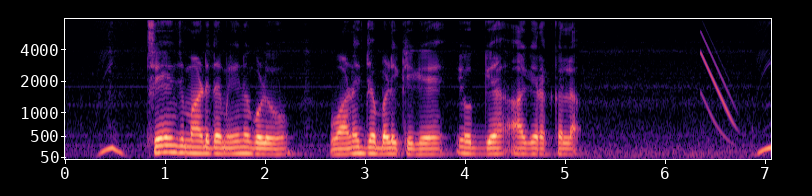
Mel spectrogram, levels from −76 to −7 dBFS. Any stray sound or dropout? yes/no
yes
